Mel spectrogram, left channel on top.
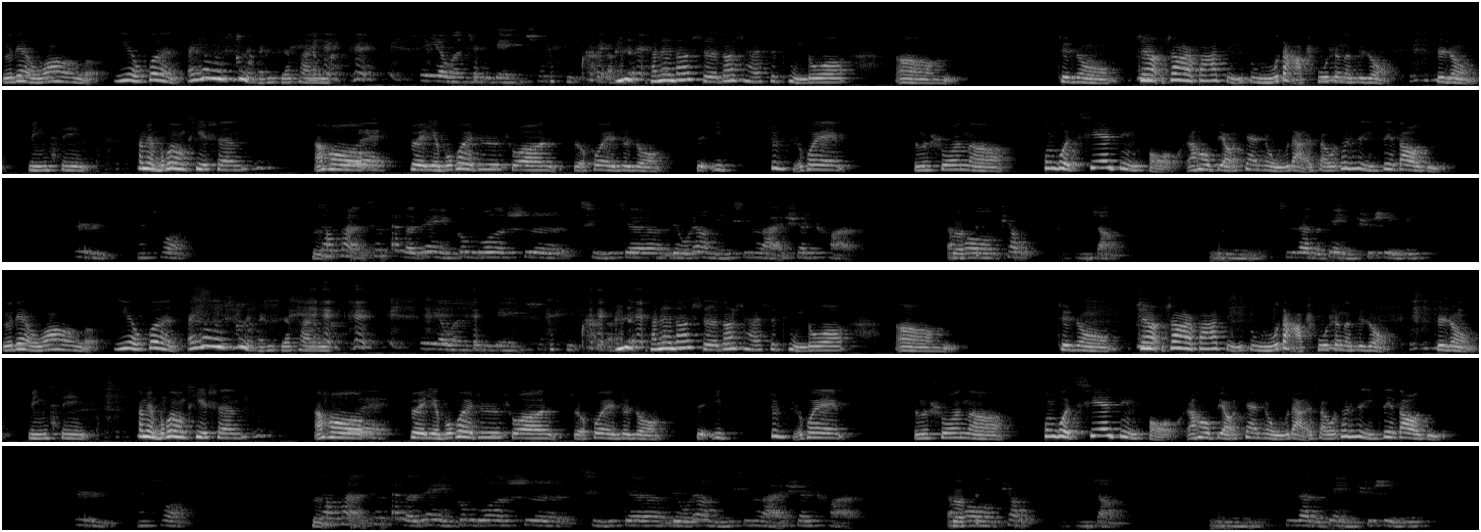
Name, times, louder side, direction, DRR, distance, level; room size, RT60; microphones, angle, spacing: voice 1, 0.0-3.3 5.6-9.6 10.6-13.9 14.3-14.8 15.0-15.6 16.1-17.2 17.9-18.4 18.9-21.4 21.7-22.0 22.5-23.2 23.9-24.8 25.2-29.2 32.6-32.9 39.0-39.2, right 1 dB, 15° right, 9 dB, 0.8 m, -28 dB
Chuckle chortle, 1.9-7.5 8.0-8.1 10.8-14.8 15.4-16.9 17.1-17.5 17.9-18.6 18.9-19.0 19.4-19.9 20.5-20.6, right 1 dB, 90° right, 2.5 m, -44 dB
voice 2, 4.2-5.5 5.9-6.2 18.2-18.6 30.3-30.6 30.9-31.4 32.7-38.1 39.0-39.8 40.3-40.7 41.6-43.8, left 2 dB, 30° left, 3 dB, 3.7 m, -39 dB
18.0 x 11.5 x 2.3 m, 0.31 s
head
